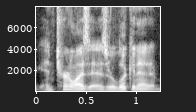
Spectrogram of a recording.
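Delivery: usual speaking voice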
